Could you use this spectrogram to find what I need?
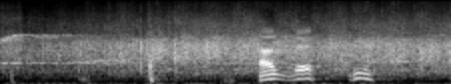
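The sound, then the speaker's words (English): An audience applauding and cheering to welcome a speaker to the stage: dense, steady clapping runs throughout, with a few shouting voices rising above it. “would you just join me in honoring and welcoming Prophet Ed Trout to the stage? Come on, lift up a loud shout.”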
